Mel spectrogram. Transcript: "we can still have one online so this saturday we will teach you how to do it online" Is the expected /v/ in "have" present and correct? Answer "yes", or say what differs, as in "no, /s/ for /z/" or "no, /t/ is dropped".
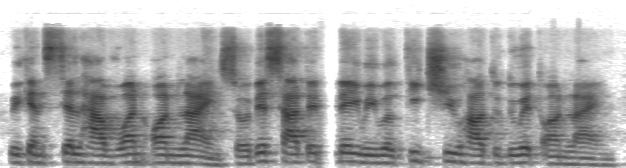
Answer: yes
